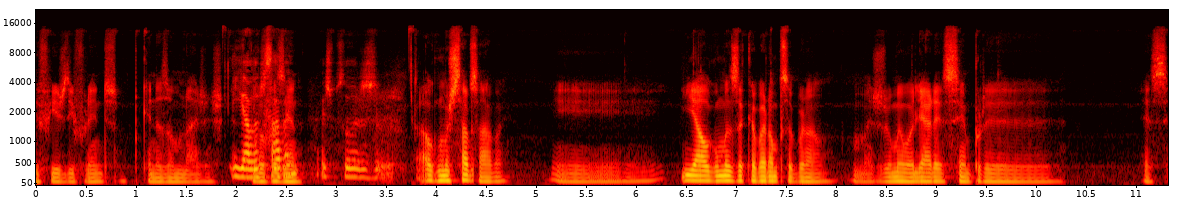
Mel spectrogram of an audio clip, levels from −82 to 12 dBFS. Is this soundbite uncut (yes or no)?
no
